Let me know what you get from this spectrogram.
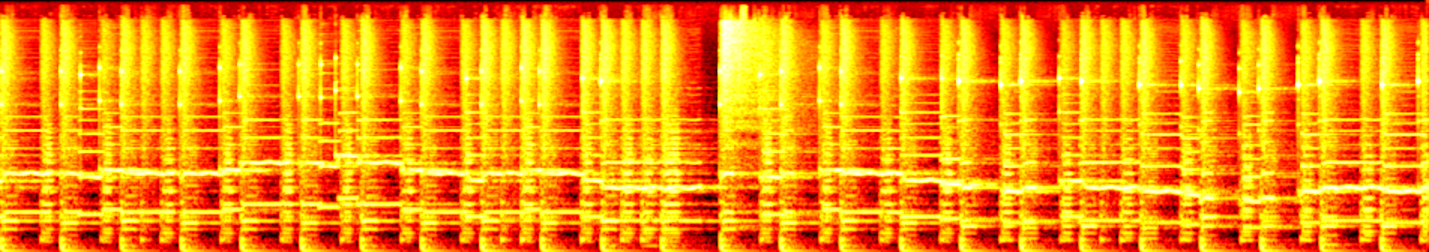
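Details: Bouncy keyboard music with a steady beat plays throughout, with no animal sound.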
